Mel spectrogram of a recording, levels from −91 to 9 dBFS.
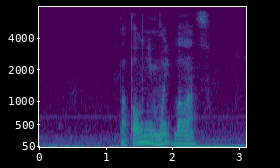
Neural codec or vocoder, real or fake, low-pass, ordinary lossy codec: none; real; 7.2 kHz; AAC, 32 kbps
